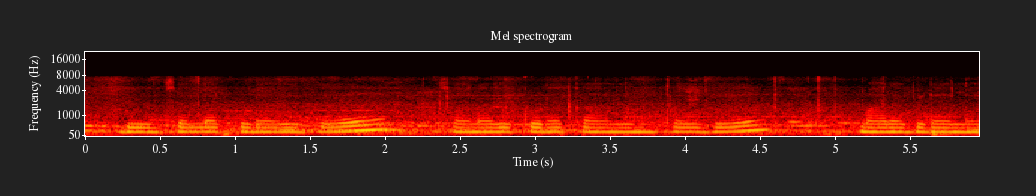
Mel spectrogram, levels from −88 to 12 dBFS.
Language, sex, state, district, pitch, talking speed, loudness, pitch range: Kannada, female, Karnataka, Dakshina Kannada, 170 Hz, 110 wpm, -30 LUFS, 165-190 Hz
